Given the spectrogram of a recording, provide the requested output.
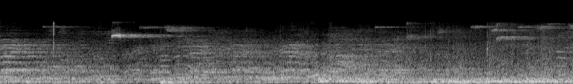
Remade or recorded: recorded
